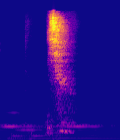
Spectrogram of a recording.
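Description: A single sharp sneeze bursts out, preceded by a brief inhaling breath, with a steady low hum continuing underneath.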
